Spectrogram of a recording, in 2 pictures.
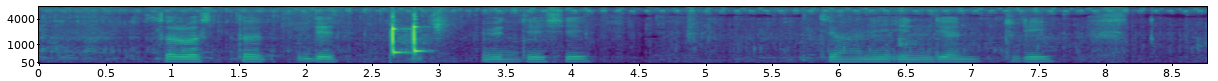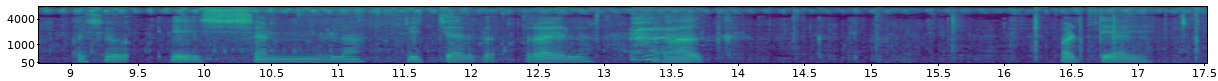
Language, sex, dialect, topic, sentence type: Marathi, male, Varhadi, agriculture, statement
